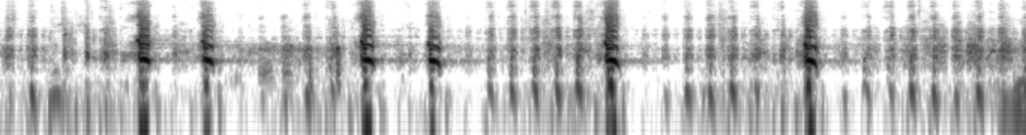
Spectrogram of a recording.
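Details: Jagd Terriers, or German Hunting Terriers, named Scruffy and Ranger, on a sambar deer hunt in Victoria, Australia, give six loud, harsh barks at uneven intervals over quick soft yelps and panting, while a man praises the good dogs.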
